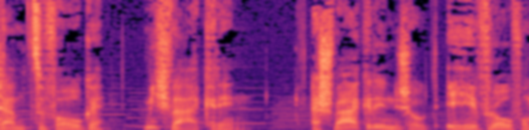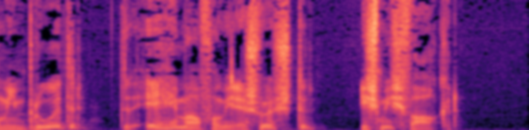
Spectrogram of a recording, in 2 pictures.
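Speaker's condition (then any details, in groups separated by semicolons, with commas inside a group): No condition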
